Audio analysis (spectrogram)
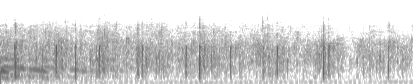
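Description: An audience claps hands in rhythm during a church sermon, with steady sharp claps repeating at a brisk even pace and a faint voice underneath.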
